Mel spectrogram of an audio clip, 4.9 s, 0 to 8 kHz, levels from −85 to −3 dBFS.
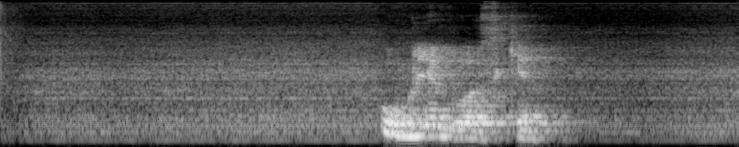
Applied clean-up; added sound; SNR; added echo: none; none; none; reverberation time 0.9 s.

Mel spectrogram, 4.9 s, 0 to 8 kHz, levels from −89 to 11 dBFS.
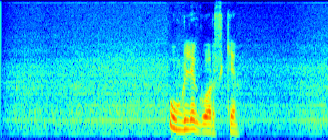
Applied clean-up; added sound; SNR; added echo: none; none; none; none.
